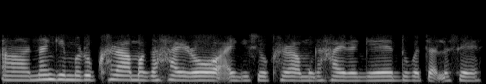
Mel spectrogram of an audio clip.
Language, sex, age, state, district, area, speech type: Manipuri, female, 45-60, Manipur, Chandel, rural, conversation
